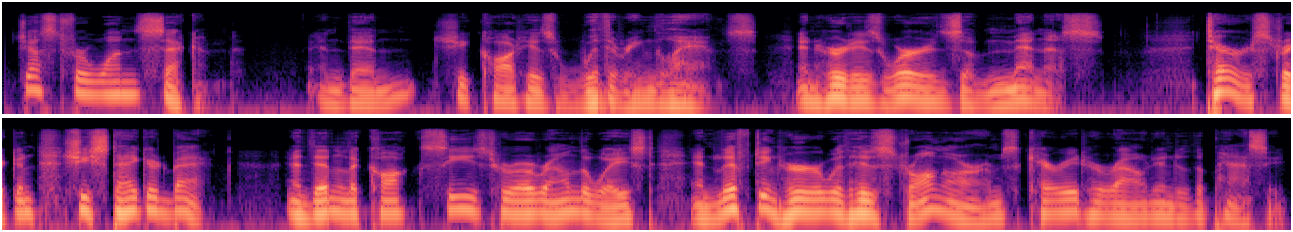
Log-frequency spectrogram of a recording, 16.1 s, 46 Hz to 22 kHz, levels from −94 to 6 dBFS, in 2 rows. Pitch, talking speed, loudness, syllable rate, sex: 105 Hz, 160 wpm, -21 LUFS, 4.6 syllables/s, male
